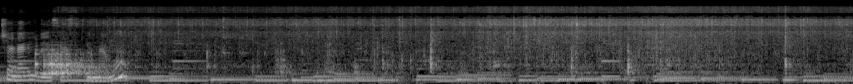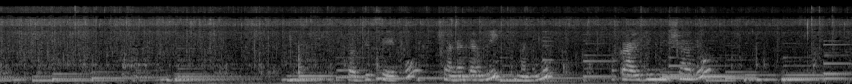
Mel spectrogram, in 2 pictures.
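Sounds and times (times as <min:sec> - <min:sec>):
chickpeas sizzling in hot oil: 0:00.0 - 0:17.0
spoon clinking against pan: 0:00.4 - 0:04.4.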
